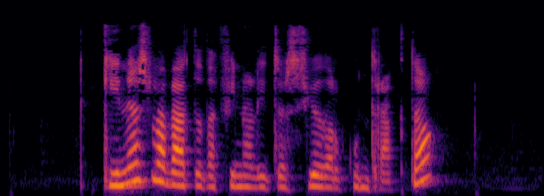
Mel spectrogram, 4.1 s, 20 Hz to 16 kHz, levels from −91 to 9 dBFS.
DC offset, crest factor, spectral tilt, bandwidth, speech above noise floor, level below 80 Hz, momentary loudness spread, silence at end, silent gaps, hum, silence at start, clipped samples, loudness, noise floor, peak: under 0.1%; 20 dB; -5 dB/octave; 10.5 kHz; 49 dB; -82 dBFS; 14 LU; 0.85 s; none; none; 0.8 s; under 0.1%; -27 LUFS; -75 dBFS; -8 dBFS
